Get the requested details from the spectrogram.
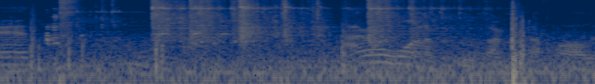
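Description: A chain-link fence rattles as it is climbed.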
